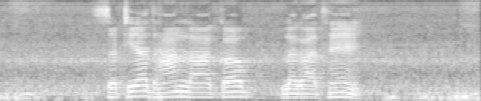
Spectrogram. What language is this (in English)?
Chhattisgarhi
